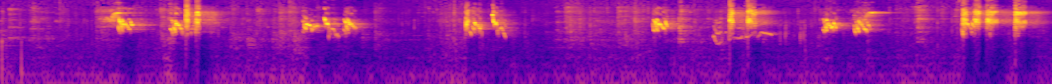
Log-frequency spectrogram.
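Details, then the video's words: Pet budgerigars chirping in short harsh squawks and chirps, bursts spaced roughly every one to two seconds, some with a quick falling whistle, over a quiet low background hum. "BUDGIES CHIRPING SOUND"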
